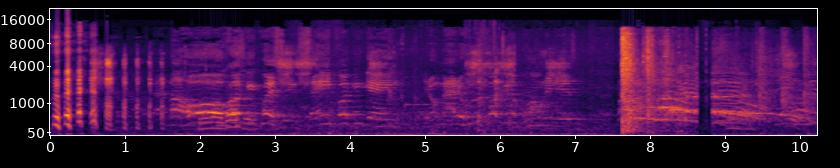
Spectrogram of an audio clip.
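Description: An Alabama strength coach slams a sledgehammer on the floor in a rapid series of heavy slams, followed by loud angry shouting and crowd-like yelling, then another sharp, harsh crash cuts in near the end.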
